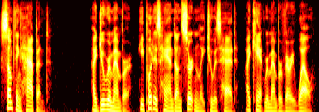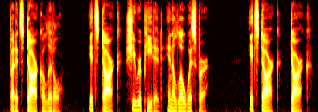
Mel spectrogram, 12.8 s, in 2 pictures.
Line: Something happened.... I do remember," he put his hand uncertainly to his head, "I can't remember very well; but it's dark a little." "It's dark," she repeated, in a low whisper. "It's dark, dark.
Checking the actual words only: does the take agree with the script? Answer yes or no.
yes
